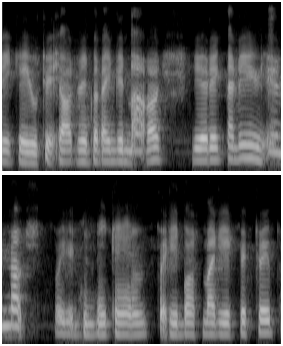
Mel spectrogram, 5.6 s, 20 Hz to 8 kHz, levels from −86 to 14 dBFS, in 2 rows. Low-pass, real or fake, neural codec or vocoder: 7.2 kHz; fake; autoencoder, 22.05 kHz, a latent of 192 numbers a frame, VITS, trained on one speaker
